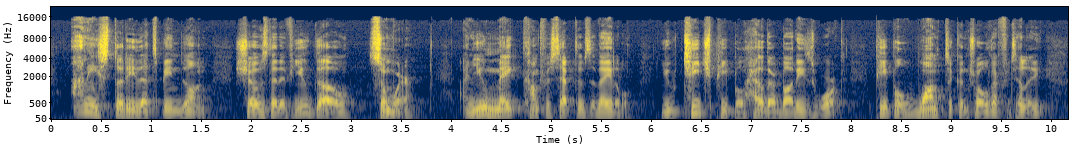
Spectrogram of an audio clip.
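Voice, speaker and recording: In an Irish accent, a man speaks fairly quickly with lively intonation. The recording is very clean, with a silent background. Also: medium pitch for a man. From Ireland. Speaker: advocacy organization president. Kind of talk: interview.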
